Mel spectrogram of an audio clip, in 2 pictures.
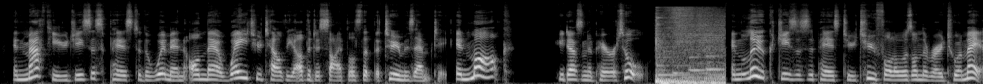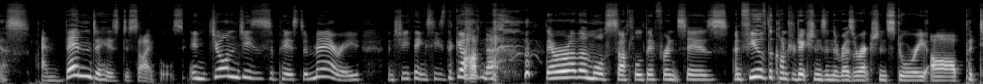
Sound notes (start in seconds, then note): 14.4 laughs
